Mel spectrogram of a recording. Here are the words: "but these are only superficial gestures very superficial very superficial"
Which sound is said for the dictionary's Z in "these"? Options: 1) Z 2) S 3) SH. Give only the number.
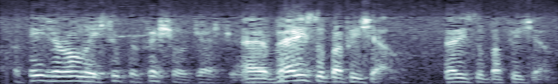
1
